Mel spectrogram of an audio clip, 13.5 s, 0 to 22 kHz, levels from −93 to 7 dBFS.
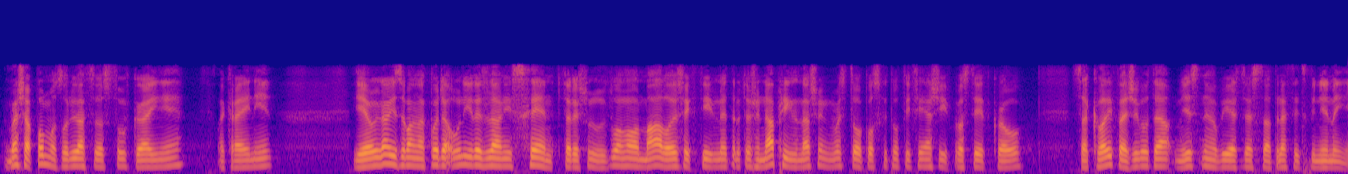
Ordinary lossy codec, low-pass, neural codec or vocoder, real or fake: none; 5.4 kHz; codec, 16 kHz, 0.5 kbps, FunCodec, trained on LibriTTS, 25 frames a second; fake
